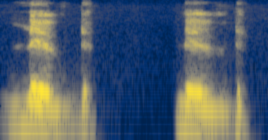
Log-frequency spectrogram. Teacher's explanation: you go from the V sound where your lips are together and end it with your tongue saying the D. Lived.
